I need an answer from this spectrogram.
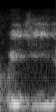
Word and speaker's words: Ouija: So it's a Ouija board, or Ouija, depending on what part of the country you're from.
